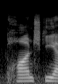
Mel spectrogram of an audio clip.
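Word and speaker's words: pączki: punch key although hey some of you at home are gonna say it's ponch key I know there's a lot of Polish viewers out there say hey say it right Matt a lot of people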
